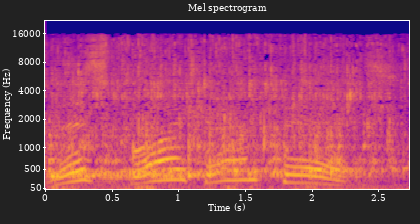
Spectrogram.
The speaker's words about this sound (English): Right, I'm going to purposely do it into the water to make it as loud as possible. Oh, nice. Still going. Oh, this boy can piss.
